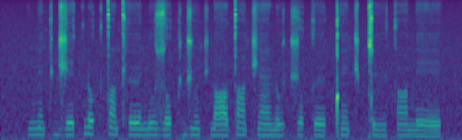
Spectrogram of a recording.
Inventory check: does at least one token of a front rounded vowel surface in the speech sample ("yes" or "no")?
yes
